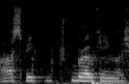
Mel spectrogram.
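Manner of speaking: ordinary talk, nothing marked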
